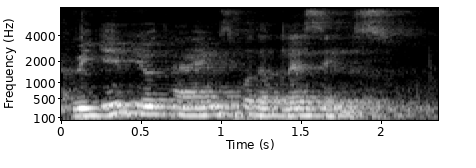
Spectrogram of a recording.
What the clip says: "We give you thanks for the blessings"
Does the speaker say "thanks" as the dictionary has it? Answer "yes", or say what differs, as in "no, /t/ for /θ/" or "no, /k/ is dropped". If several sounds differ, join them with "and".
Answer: no, /t/ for /θ/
